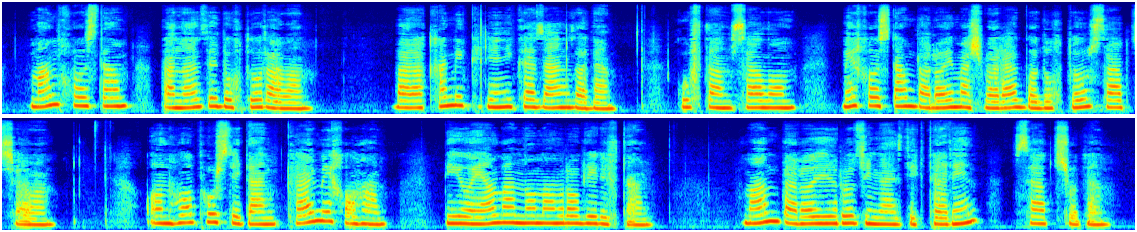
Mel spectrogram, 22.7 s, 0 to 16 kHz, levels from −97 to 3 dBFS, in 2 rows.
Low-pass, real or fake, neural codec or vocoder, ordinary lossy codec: 14.4 kHz; fake; codec, 44.1 kHz, 3.4 kbps, Pupu-Codec; AAC, 48 kbps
